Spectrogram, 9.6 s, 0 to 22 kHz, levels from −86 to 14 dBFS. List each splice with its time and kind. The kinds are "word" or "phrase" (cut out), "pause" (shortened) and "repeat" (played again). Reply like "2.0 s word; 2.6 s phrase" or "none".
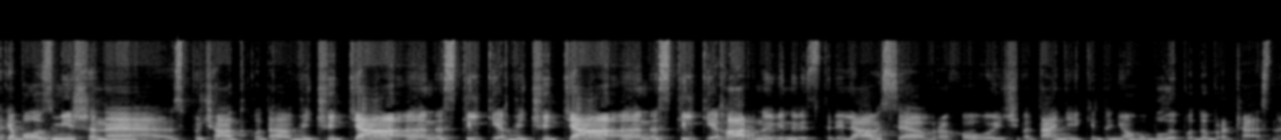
3.8 s repeat; 7.6 s word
